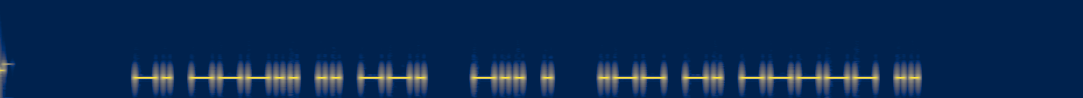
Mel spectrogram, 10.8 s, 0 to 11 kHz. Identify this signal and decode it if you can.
Morse code, heard as a keyed tone, about 17 wpm, 700 Hz. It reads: N8IG DE WN0I
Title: USA Callsign DE Callsign - 4 Characters - 17wpm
